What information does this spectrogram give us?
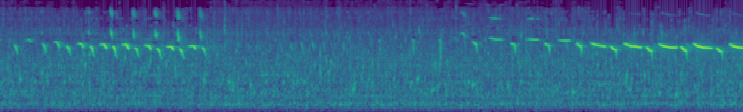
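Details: Woodlark (Lullula arborea) singing: a two-second series of about a dozen quick, slurred fluty notes, then a brief pause and a longer run of repeated liquid whistles that swells steadily louder toward the end.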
